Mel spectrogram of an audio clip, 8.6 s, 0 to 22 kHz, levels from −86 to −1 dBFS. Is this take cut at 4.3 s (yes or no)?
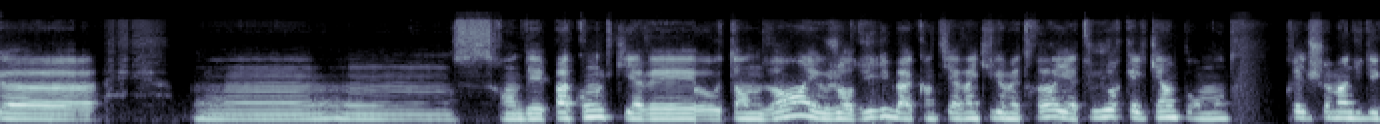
yes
